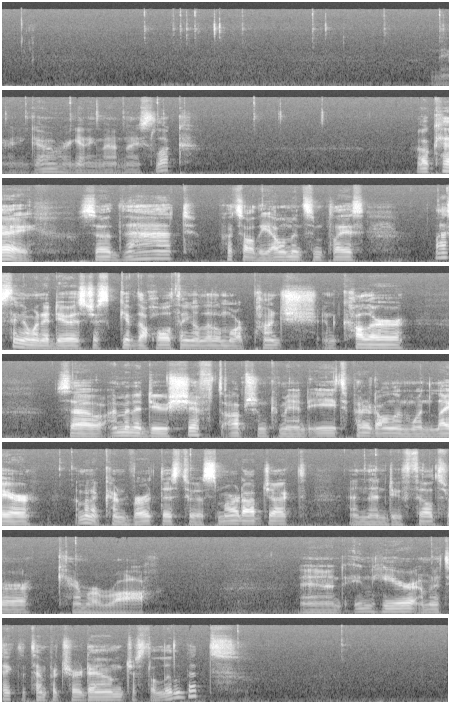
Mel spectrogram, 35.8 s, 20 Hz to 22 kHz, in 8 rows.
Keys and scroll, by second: 2.0 space, 20.7 alt+shift+super+e.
